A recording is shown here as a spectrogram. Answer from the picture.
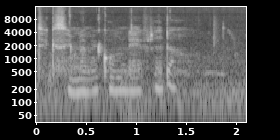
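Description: A woman speaking quietly, half-whispered, in short broken phrases that trail off near the end.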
